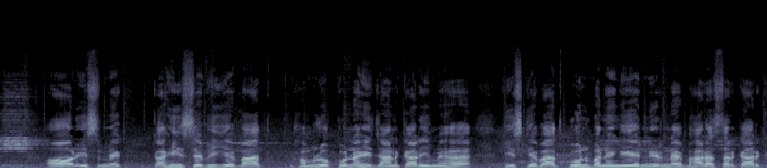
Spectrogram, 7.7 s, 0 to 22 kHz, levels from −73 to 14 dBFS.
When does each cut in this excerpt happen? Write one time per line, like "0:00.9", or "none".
none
